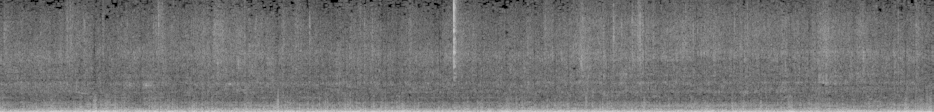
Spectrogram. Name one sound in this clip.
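A jet plane's engines roar steadily as it rolls along a runway.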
